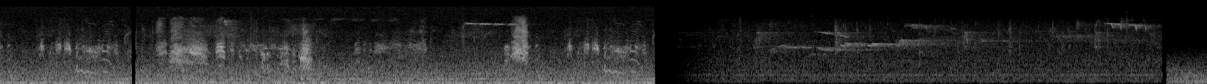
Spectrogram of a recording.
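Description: Malaysian pied fantail calls: short, sharp chirps and squeaks over a steady background hiss, then after an abrupt cut about six and a half seconds in, a quieter run of clear whistled notes stepping up and down in pitch.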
